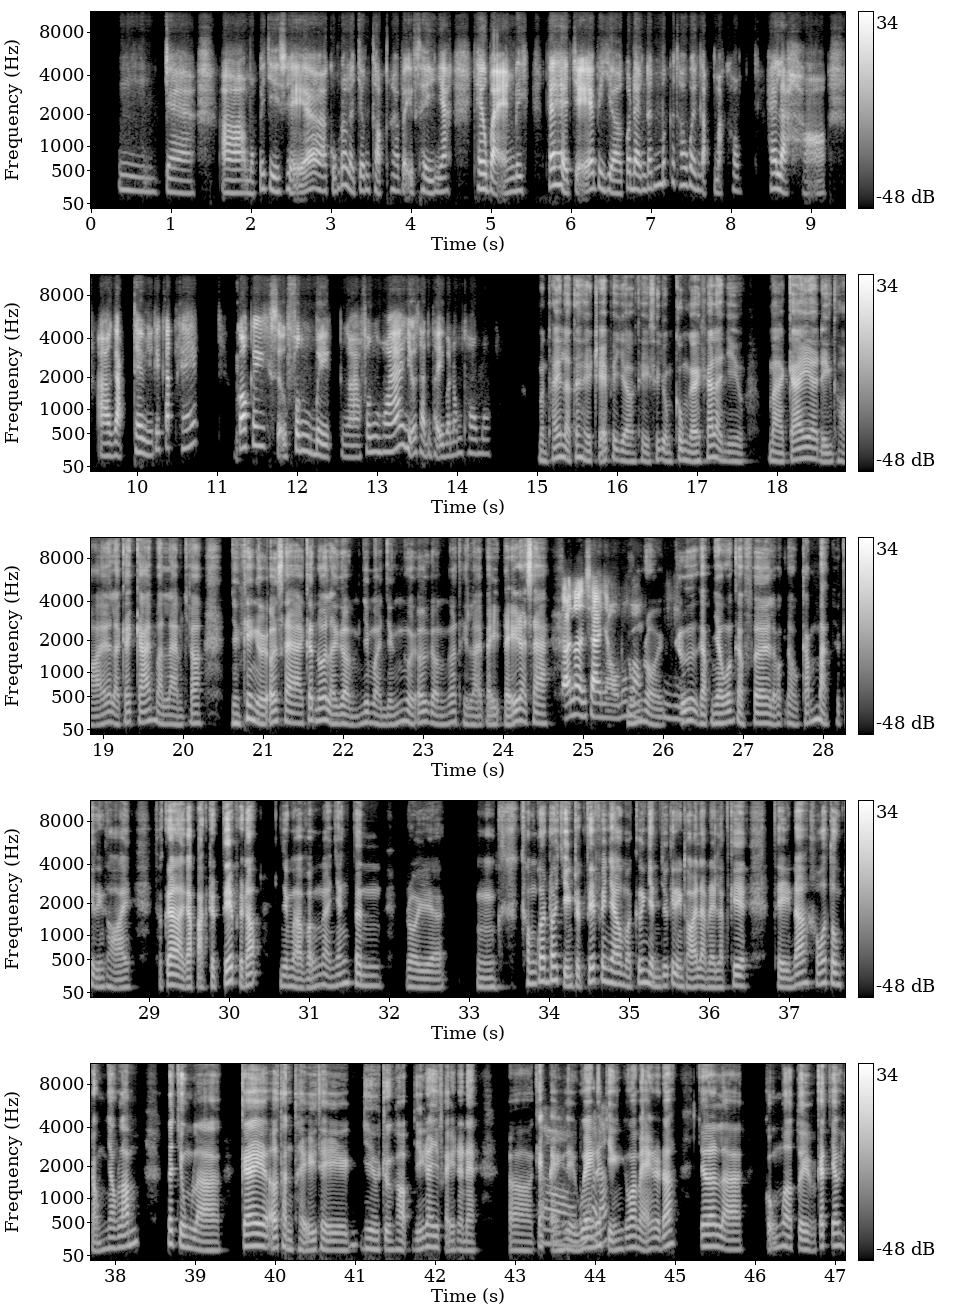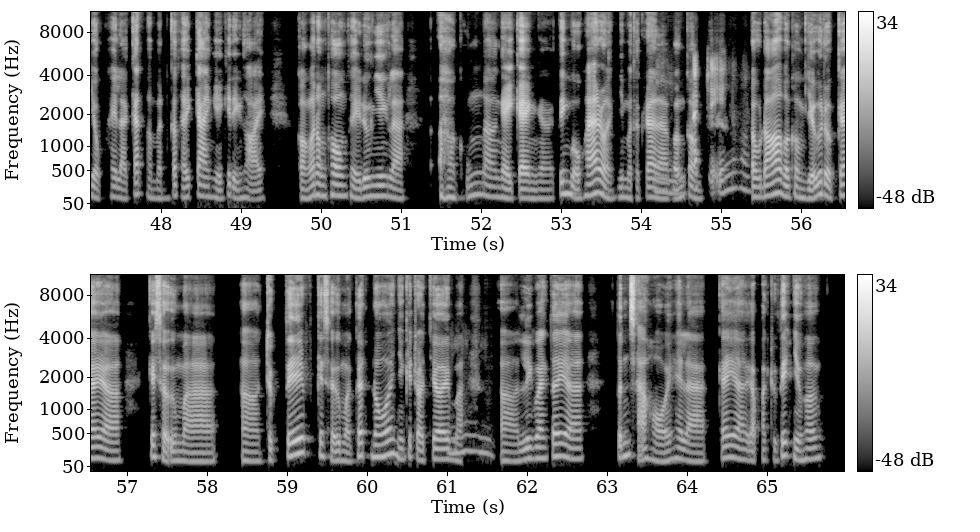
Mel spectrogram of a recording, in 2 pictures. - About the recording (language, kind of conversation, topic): Vietnamese, podcast, Theo bạn, việc gặp mặt trực tiếp còn quan trọng đến mức nào trong thời đại mạng?
- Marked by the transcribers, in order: tapping; laughing while speaking: "cái"; other background noise; laughing while speaking: "ờ"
